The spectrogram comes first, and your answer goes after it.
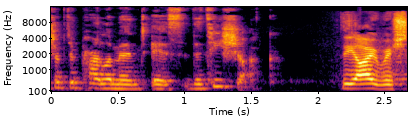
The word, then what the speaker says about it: Taoiseach: person in charge of the parliament is the t-shock the Irish t- sock to Pro to to discuss this with the EU the Irish tck as you can see some International leaders can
